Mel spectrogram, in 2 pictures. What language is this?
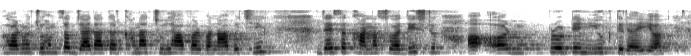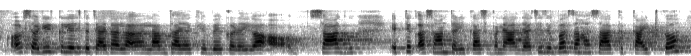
Maithili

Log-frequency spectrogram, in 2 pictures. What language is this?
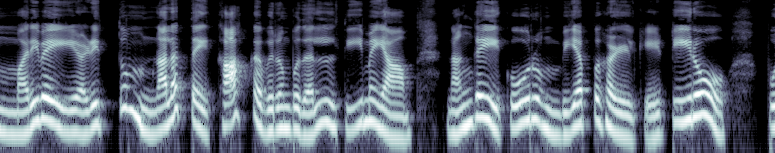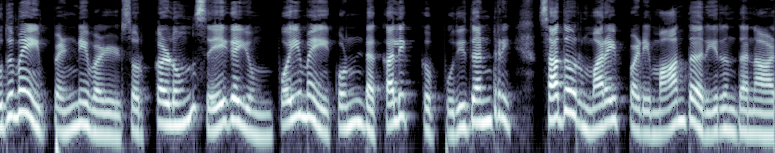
Tamil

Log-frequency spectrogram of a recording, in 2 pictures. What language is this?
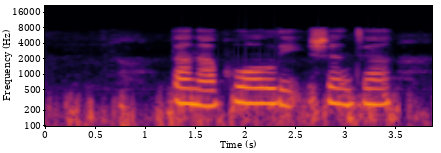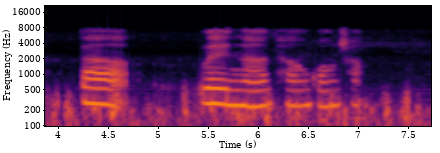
Chinese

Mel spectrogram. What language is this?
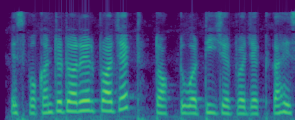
Hindi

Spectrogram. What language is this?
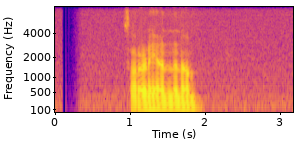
Sinhala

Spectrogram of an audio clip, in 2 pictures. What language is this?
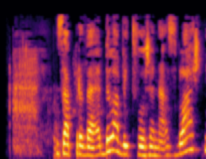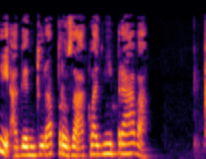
Czech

